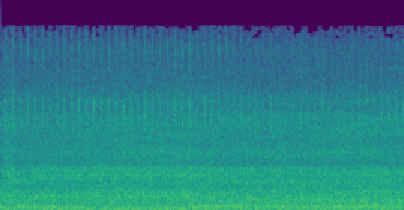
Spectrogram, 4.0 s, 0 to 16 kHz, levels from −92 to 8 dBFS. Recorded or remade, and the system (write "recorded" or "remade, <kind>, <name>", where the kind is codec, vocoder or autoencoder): recorded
